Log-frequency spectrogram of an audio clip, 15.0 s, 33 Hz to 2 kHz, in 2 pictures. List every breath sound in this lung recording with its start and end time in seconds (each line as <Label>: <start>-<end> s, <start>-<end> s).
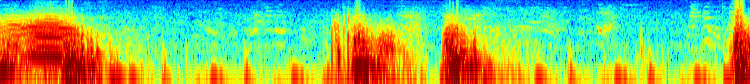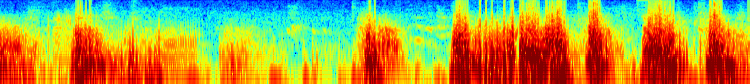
Inhalation: 3.23-4.34 s, 7.28-7.98 s
Exhalation: 7.97-9.62 s
Crackles: 0.00-1.07 s, 3.23-4.34 s, 7.97-9.62 s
